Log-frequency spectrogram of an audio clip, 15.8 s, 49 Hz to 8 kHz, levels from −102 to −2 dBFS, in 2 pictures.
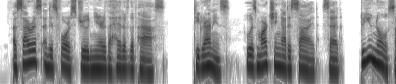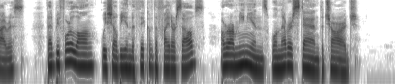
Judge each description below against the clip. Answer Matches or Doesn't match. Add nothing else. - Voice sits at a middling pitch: Doesn't match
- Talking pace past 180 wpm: Doesn't match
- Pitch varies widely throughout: Doesn't match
